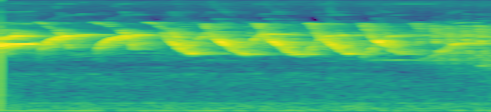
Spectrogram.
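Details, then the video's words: Canary singing a rich run of repeated downward-sweeping high whistled notes, each about a quarter second, flowing continuously with no other sounds. "SUARA BURUNG KENARI GACOR‼ cocok untul pancingan paud"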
